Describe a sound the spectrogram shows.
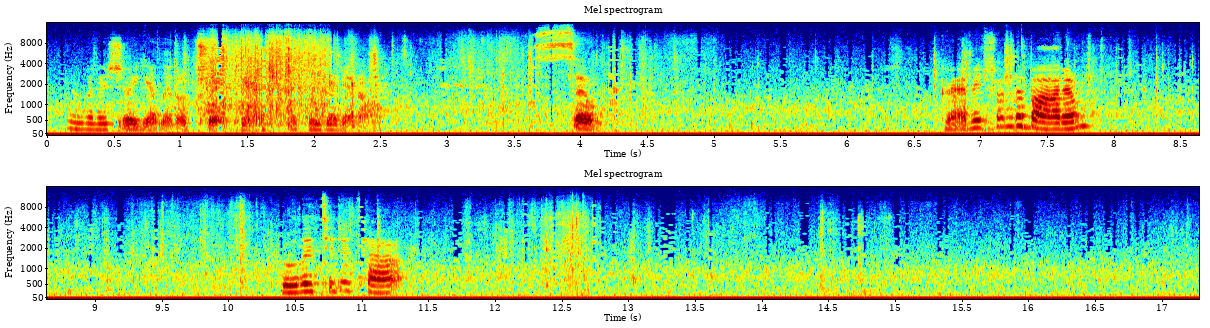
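Plastic ribbon and wrapping rustle and crinkle.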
